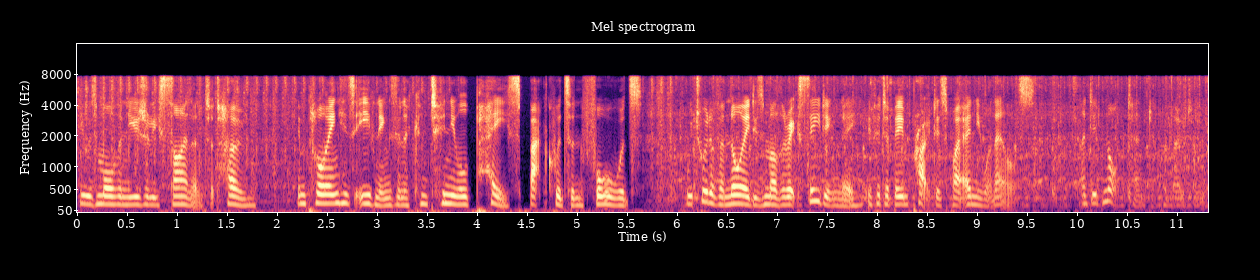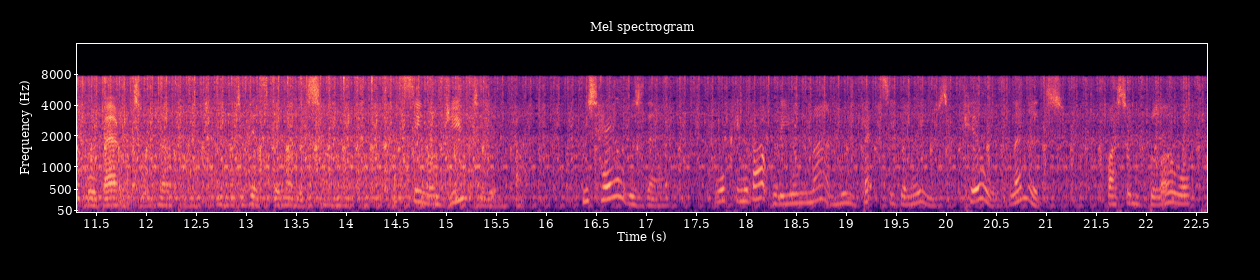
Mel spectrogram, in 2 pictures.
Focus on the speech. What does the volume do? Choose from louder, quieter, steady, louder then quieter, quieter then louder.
quieter.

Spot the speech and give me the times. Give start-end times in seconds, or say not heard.
0.0-22.5.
